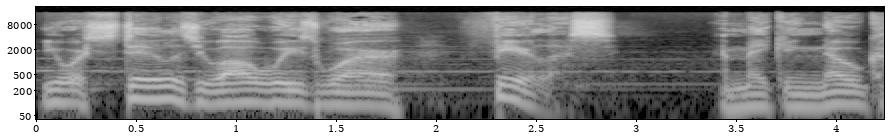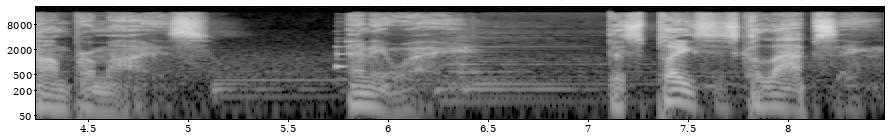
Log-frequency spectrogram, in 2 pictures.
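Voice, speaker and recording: A very low, weary voice of a dying older lawman, solemn and resigned. He speaks in measured, remorseful phrases as in a dramatic game scene, with faint music underneath. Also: darkish tone. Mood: weary, reassured. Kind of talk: dramatic video game voice acting. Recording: music behind the voice.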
